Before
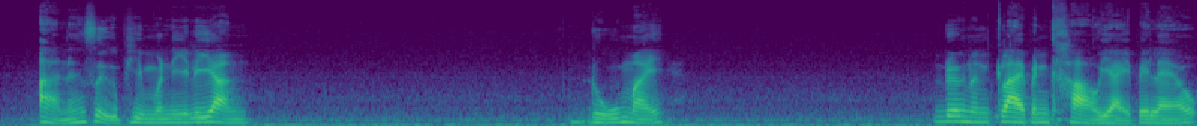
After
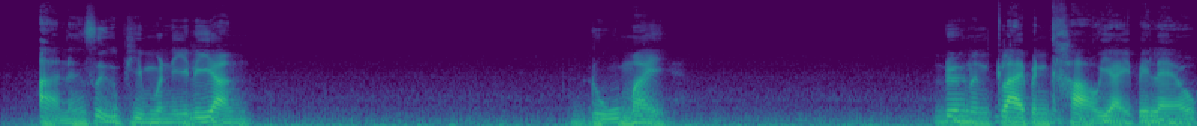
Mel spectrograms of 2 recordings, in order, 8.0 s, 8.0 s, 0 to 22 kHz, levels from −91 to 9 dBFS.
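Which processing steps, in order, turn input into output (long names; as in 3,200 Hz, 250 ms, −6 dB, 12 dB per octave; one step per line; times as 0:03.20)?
sub-octave generator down 1 octave, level +3 dB
0:04.11–0:06.48: double-tracking delay 30 ms −8.5 dB
level −5.5 dB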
